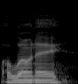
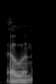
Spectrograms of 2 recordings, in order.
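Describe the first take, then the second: First: The name sounds like the word 'alone'. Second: The name sounds like the name 'Ellen'. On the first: "I call her Alone" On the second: "we'll say Ellen, because that just sounds cooler"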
